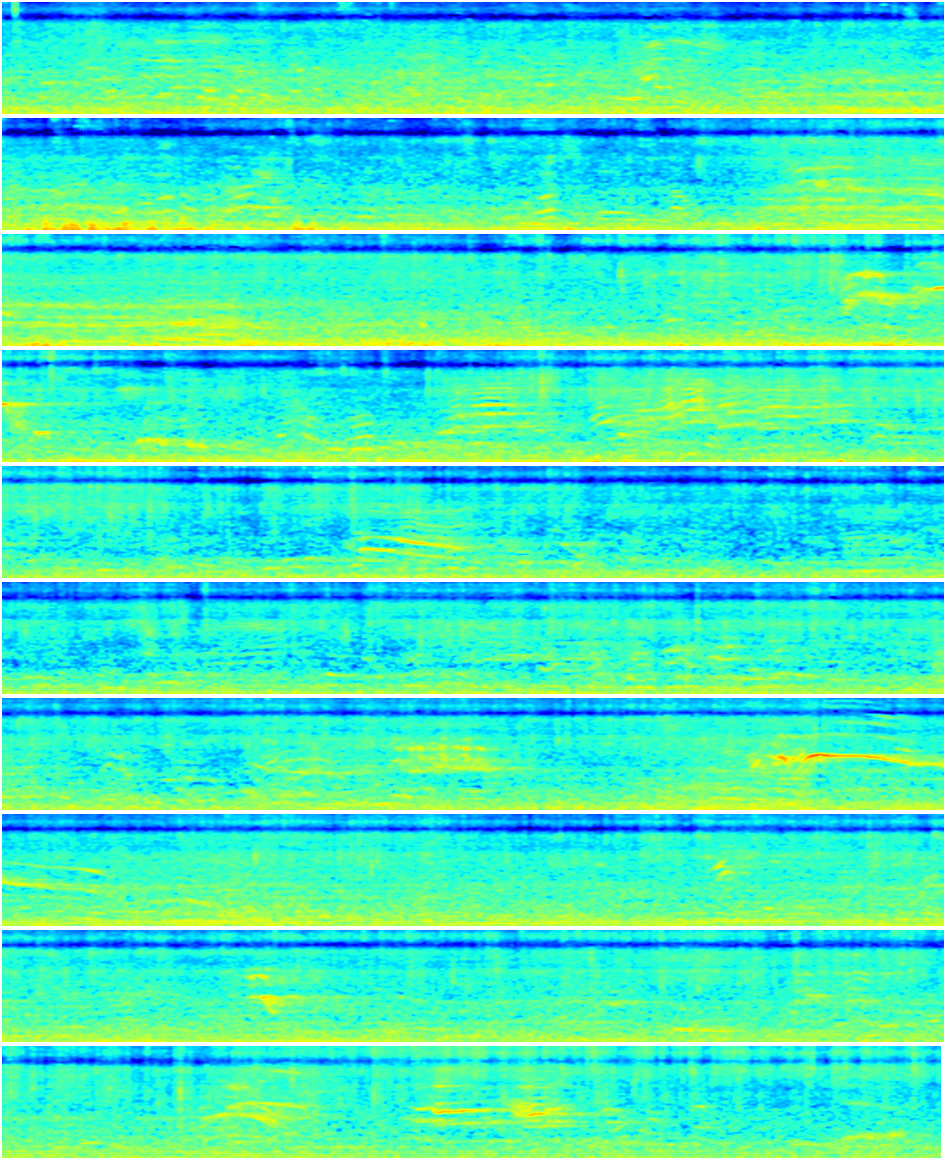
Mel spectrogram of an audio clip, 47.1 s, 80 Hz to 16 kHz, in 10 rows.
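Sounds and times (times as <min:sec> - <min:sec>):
low traffic hum: 0:00.0 - 0:47.0
street background noise: 0:00.0 - 0:47.0
child squealing: 0:31.9 - 0:33.6.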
